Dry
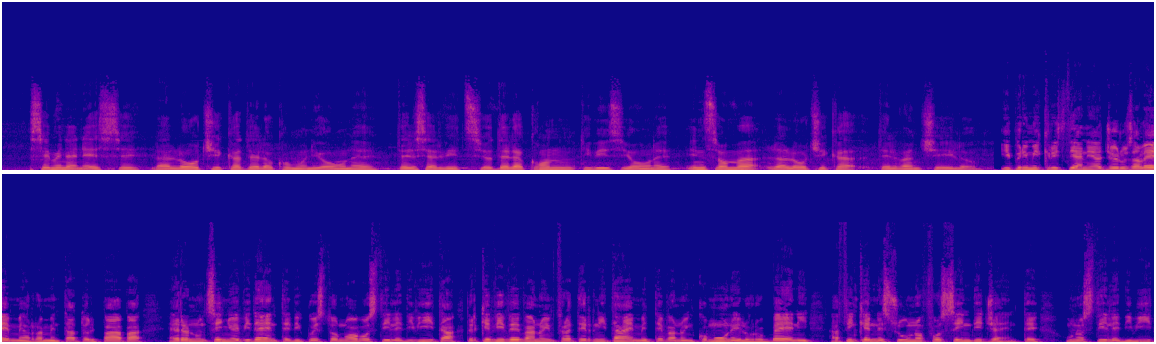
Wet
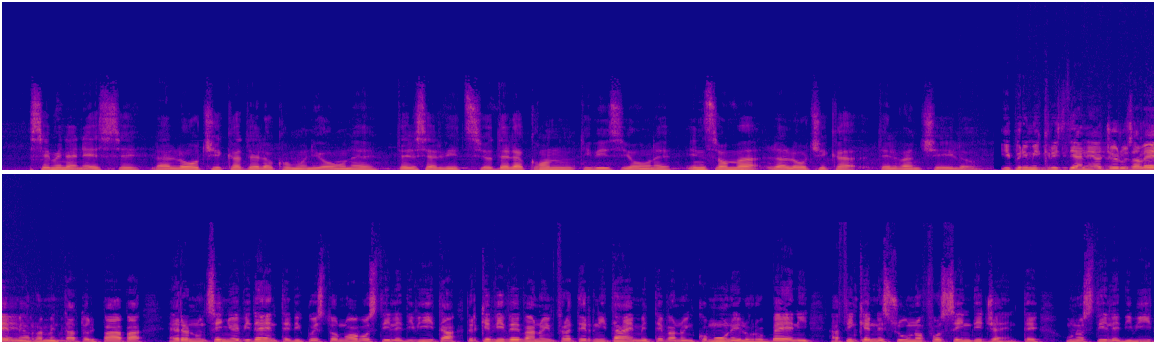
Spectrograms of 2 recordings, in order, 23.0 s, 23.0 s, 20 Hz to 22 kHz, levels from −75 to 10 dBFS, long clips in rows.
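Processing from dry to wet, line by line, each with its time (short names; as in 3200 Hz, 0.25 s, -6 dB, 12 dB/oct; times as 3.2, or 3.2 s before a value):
9.45–12.27 lo-fi delay 0.105 s, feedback 35%, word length 7-bit, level -13 dB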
